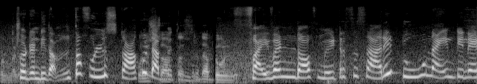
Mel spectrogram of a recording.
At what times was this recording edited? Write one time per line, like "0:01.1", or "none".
0:02.0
